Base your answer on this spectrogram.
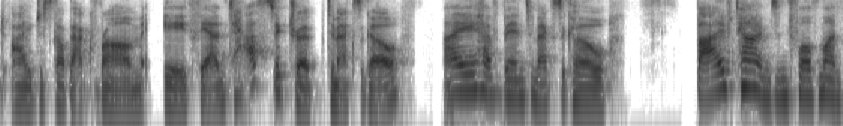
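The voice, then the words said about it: Unusually deep, rough voice. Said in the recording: “excuse my voice... I've turned into a baritone... I was fighting off a little cold yesterday”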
